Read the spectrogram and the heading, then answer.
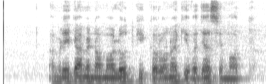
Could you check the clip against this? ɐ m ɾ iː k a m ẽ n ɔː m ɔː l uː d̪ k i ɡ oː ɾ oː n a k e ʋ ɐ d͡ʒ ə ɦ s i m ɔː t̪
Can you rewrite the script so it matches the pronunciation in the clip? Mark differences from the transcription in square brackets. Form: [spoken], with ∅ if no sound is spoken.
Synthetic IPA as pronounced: ɐ m ɾ iː k a m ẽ n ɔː m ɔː l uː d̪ k i [k] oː ɾ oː n a k [i] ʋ ɐ d͡ʒ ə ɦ s [e] m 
